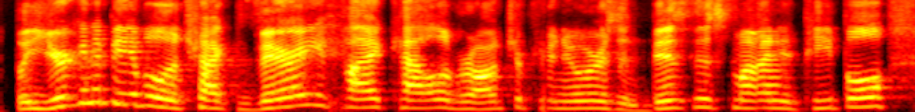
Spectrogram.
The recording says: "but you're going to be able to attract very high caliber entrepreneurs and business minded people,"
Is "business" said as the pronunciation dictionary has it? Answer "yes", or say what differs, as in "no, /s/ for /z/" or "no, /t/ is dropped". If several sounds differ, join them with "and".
yes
